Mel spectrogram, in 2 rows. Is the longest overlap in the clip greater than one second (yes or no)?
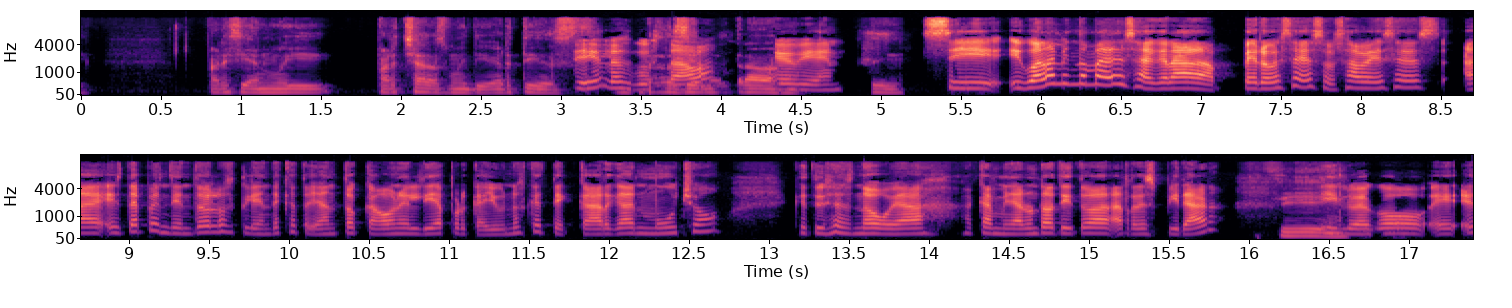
yes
